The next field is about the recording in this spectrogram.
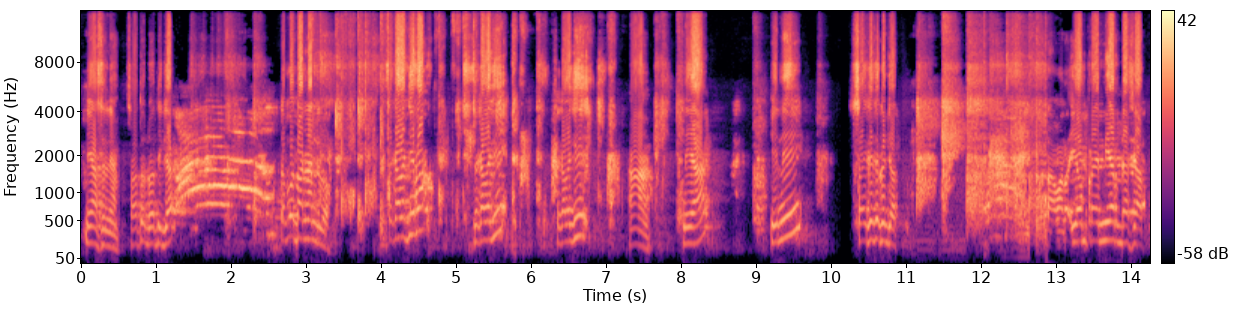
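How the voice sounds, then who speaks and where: A woman's voice: a little high, expressive, moderate pace, pauses often. A woman giving a live product demonstration to a group, chatty and coaxing as she directs volunteers. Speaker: MLM product presenter. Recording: audience crowd noise behind.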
